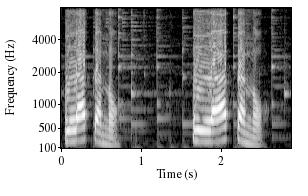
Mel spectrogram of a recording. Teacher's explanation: Las sílabas átonas son ta y no, porque llevan la menor intensidad.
